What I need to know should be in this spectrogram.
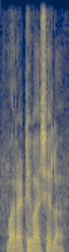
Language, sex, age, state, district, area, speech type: Marathi, male, 18-30, Maharashtra, Pune, urban, spontaneous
